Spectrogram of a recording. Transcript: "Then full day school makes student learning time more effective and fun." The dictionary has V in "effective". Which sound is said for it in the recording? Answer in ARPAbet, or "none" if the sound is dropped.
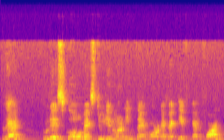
F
